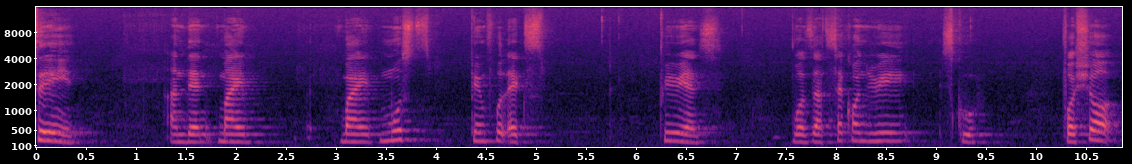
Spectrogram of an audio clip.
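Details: Adult female postgraduate student who has stammered since childhood: stuttering.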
